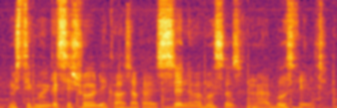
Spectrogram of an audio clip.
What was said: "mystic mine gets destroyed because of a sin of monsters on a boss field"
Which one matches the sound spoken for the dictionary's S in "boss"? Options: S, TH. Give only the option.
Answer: TH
